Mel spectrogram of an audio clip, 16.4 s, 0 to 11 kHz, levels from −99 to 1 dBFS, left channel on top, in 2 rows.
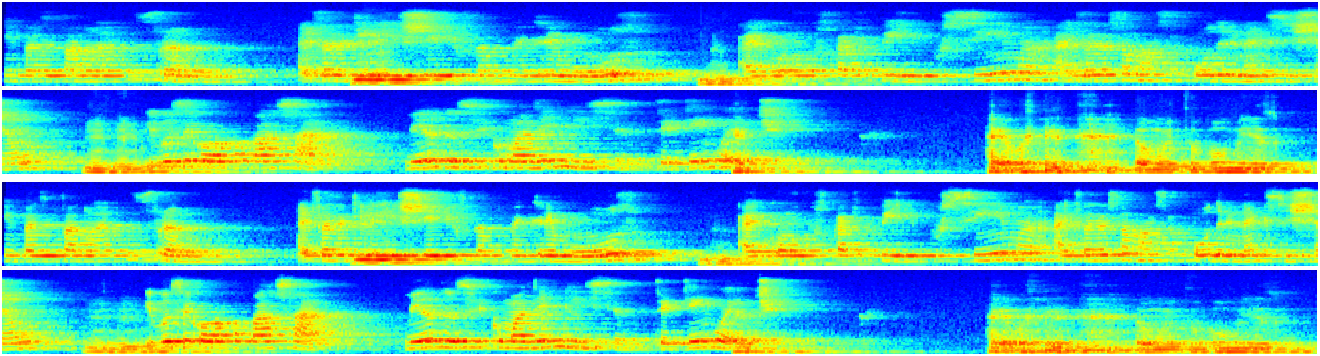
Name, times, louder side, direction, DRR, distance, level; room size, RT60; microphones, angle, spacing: voice 1, 0.0-1.3 1.8-4.0 4.6-8.5 9.1-10.3 10.7-13.0, right 3 dB, 85° right, 2 dB, 0.6 m, -22 dB
voice 2, 2.2-2.6 4.3-4.6 8.7-9.2 12.8-12.9 14.4-16.2, left 2 dB, 65° left, 7 dB, 0.4 m, -20 dB
4.1 x 2.7 x 3.5 m, 1.3 s
head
